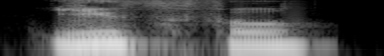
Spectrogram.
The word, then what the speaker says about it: youthful: So there's a slight gap there to give your tongue the t the time and the ability to go to from the th sound to the f. So let's listen how they say it again. Youthful. And you can hear a little bit of emphasis at this begin at the beginning here.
